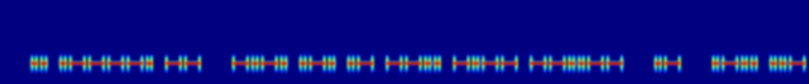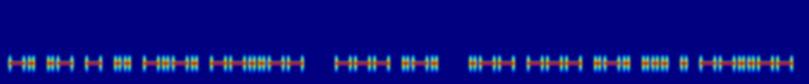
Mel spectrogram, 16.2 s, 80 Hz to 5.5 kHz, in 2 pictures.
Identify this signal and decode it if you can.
Morse code, heard as a keyed tone, about 25 wpm, 600 Hz. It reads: I'M CRAZY, A LUNATIC, OR WORSE,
